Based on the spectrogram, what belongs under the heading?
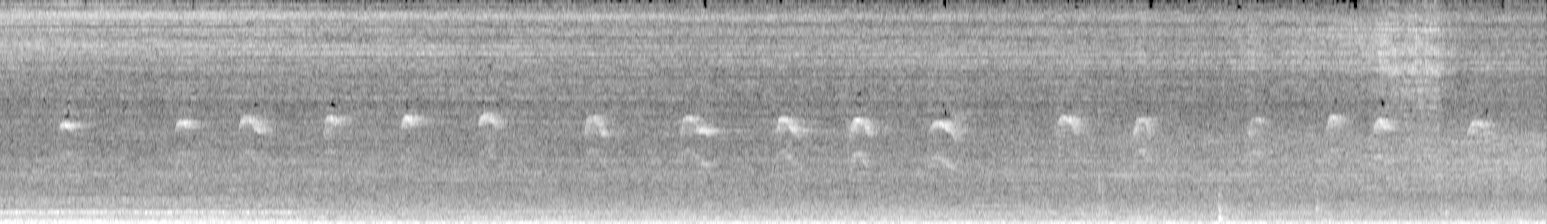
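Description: A small bird calling with short, thin, high chirps, repeated about once or twice a second, over a steady low outdoor rumble.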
